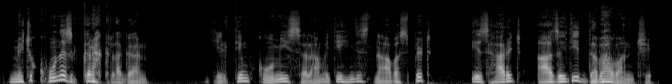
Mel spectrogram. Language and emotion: Kashmiri, angry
